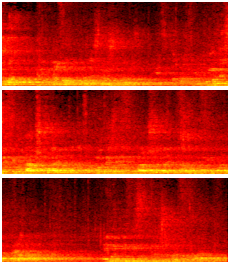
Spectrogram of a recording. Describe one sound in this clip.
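A crowd of young people chatters throughout a large echoing hall.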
